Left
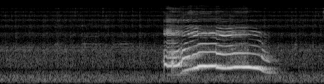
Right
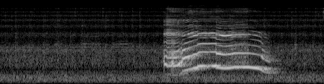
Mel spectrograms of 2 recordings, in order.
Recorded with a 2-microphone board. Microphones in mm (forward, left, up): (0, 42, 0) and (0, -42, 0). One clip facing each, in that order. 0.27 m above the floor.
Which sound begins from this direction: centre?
A scream, at 1.6 s.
